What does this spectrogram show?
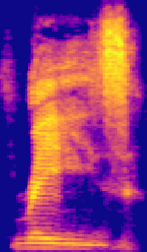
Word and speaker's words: raise: race voiceless okay now this is one of those crazy english words where the s e sounds like a z instead of an s so this is raise raise okay it's voiced yes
